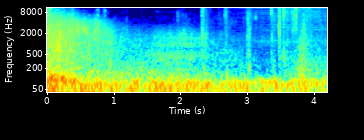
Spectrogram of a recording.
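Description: Confringo fire blast spell in the Hogwarts Legacy video game on PS5, a loud boom that opens the clip and decays into a rumbling tail, with scattered small impacts following and no talk.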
